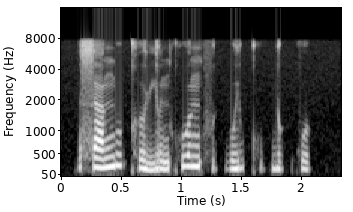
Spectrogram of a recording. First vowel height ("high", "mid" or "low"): low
